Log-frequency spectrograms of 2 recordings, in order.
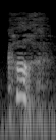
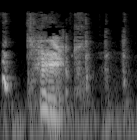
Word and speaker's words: Koch: It's German. You just add the CK at the end. No, it's not. It's a soft. No. It's a soft. It's Koch. That's German. I don't know. They don't pronounce it Kak. They don't pronounce it that way.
